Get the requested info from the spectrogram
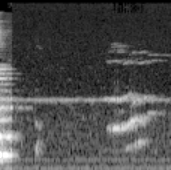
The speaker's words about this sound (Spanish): ¿Será que están un maullando solo en el patio, ¿por qué? Mmm, estará solo.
